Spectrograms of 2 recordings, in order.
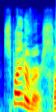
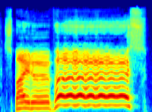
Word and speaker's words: Spider-Verse: all off spider-verse uh, i need to correct your pronunciation again that's actually pronounced spider-verse I am not replicating that because I can't.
